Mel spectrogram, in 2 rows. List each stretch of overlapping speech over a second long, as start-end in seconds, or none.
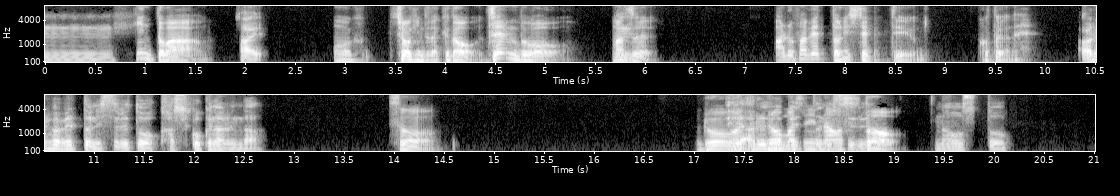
17.3-18.8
